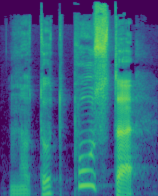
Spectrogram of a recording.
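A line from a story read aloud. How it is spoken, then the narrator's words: Bewildered. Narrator (Russian): растерянно сообщила она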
